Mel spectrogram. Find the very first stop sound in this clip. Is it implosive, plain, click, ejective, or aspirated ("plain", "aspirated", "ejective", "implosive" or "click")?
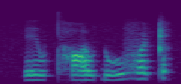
aspirated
